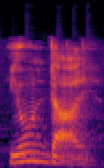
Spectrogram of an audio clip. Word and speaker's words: Hyundai: इसे लोग Hyundai पढ़ लेते हैं, but if you are saying it Hyundai, it's wrong. The correct pronunciation is Hyundai. बहुत ही आसान तरीके से मैंने इसे तोड़ के लिख दिया आपके लिए, Hyundai, Hyundai, Hyundai.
